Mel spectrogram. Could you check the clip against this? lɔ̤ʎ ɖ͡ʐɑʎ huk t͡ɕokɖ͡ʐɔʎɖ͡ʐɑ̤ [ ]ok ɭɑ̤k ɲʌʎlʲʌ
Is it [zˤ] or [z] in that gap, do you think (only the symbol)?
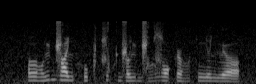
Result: zˤ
